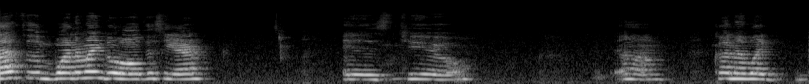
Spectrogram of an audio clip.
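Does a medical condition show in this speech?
Yes: spastic quadriplegic cerebral palsy.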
